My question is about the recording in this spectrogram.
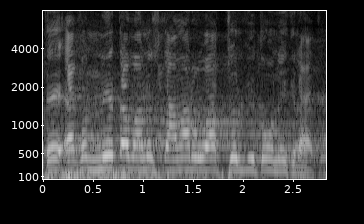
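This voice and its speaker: A high-pitched preacher, fiery and joking as he rouses a big outdoor gathering. His voice booms through a PA with a long, echoing reverb. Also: a little fast. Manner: fiery, joking, calls the crowd to shout. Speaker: Islamic preacher. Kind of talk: rousing open-air sermon. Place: large open-air gathering.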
